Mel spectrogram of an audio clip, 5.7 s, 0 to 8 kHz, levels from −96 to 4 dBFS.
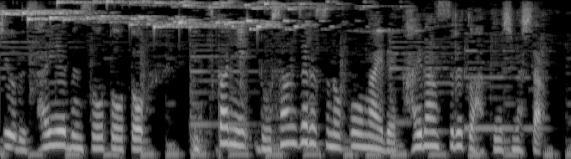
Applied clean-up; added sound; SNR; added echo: classical method Wiener filter.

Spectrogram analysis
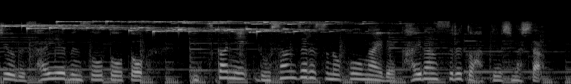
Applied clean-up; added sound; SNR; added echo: none; Chime; 0 dB; none.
